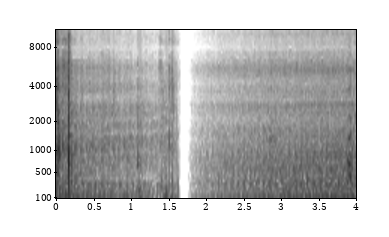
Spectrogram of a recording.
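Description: Two sharp knocks of the camera being handled, then a brief cut to silence. After it, the steady low hum of a tractor engine idling, slowly growing louder.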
